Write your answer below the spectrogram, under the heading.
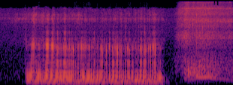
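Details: Loud, buzzy, rattling snore from Oleg the French Bulldog, nearly three seconds long, then a thin whistling tone that slides downward as the breath eases.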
